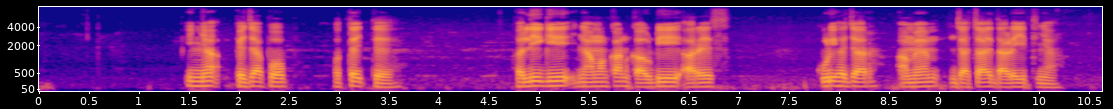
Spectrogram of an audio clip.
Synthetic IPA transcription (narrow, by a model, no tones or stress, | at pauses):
iɲaʔpɛd͡ʒapɔp̚ | hɔt̪ɛc̚t̪ɛ | həliɡiɲamakankawɖiaɾɛs | kuɽiɦəd͡ʒaɾa̰mɛmd͡ʒat͡ʃajd̪aɽɛjt̪ɛɲa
